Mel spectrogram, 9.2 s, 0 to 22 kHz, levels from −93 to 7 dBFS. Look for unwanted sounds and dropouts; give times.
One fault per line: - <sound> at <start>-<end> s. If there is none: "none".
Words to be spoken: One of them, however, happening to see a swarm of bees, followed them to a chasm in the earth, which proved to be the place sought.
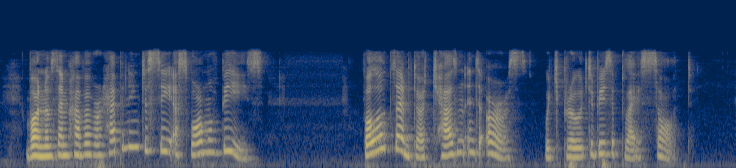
none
